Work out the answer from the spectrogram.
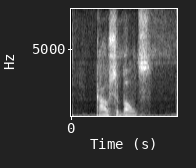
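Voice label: "kousenband", Dutch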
